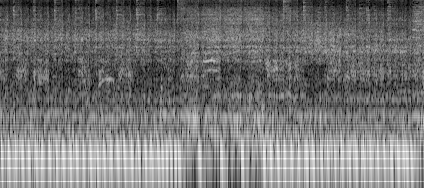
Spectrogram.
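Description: Grindcore band playing live: loud distorted guitar and bass over fast, even drumming, thinning briefly about halfway through.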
